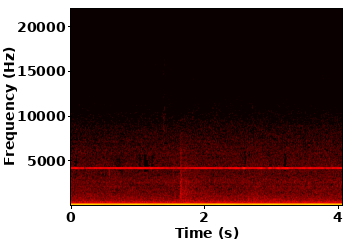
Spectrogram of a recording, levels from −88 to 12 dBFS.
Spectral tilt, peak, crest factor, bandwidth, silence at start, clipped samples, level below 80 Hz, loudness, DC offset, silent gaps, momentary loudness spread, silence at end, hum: -8 dB/octave; -16 dBFS; 6 dB; 4.4 kHz; 0 s; under 0.1%; -26 dBFS; -26 LUFS; under 0.1%; none; 1 LU; 0 s; none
